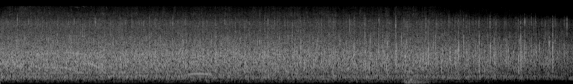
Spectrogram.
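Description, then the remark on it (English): Sustained applause from a large group, a dense, steady wash of clapping hands that stays loud and even for several seconds with no voices standing out. “I need somebody to clap your hands like you believe the promise today.”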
